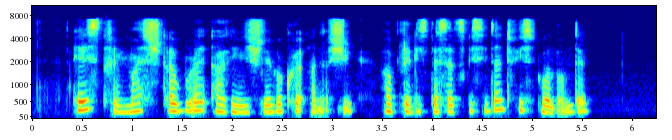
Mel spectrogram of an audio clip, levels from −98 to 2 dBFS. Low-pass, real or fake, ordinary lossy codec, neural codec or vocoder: 7.2 kHz; fake; AAC, 32 kbps; codec, 16 kHz, 2 kbps, FunCodec, trained on LibriTTS, 25 frames a second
